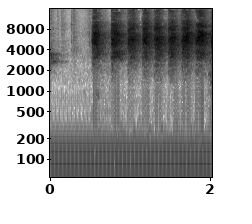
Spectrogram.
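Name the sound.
angry birds making noise in the background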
